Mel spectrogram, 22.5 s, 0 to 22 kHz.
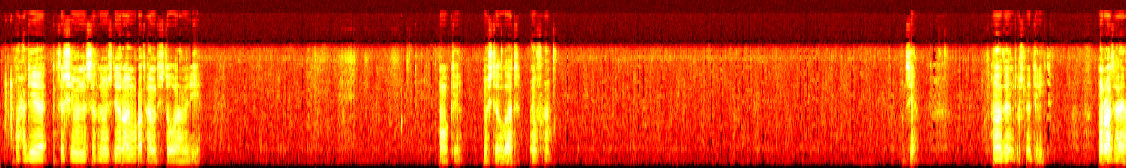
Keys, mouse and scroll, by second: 11.0 click, 19.7 click, 21.1 Delete.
